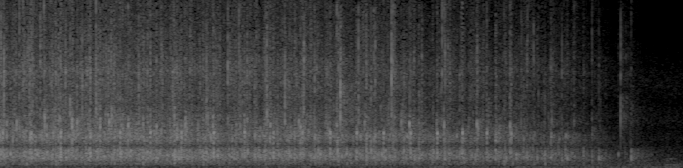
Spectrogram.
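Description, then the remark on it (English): An audience at Eagle Heights claps for a visiting pastor in a dense, sustained wash of applause that holds for several seconds, then thins and fades toward the end. No one speaks. “Come on, let's give Jesus a hand clap.”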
